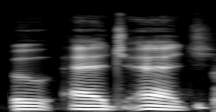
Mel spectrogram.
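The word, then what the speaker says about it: Buttigieg: Boot, edge, edge.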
